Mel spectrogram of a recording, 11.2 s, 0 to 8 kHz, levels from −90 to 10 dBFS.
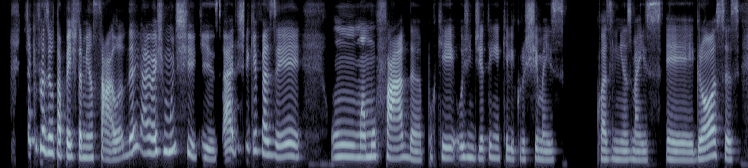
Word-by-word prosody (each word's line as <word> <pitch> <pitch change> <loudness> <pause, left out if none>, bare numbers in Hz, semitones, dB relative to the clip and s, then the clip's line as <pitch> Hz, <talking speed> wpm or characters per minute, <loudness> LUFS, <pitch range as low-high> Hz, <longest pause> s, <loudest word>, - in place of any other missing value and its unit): "Deixo - - -16
eu - - 0
aqui, 480 - -7
fazer 345 -6 +4
o - - +3
tapete 225 -3 +3
da 200 - +6
minha 195 0 0
sala", 175 -1 +2
daí, 290 +9 +1
ai, 275 -1 0
eu 265 - +6
acho 305 +1 0
muito 320 +5 +1
chique 210 - -2
isso: 165 - -8
"Ah - - +3
deixa 355 +4 -5
eu 320 -3 -4
fazer 220 -5 +1 0.4
uma 205 0 0
almofada", 185 -6 +3
porque 190 -2 -4
hoje 200 +1 -3
em - - -4
dia 180 -1 -4
tem 190 0 -6
aquele 180 -3 -8
crochê, 160 +1 -3
mais, 155 - -4 0.5
com 165 - -5
as 160 +1 -2
linhas, 160 -1 -5
eh, - - -11
mais 155 0 0 0.5
grossas, 175 -2 +2
200 Hz, 190 wpm, -24 LUFS, 170-235 Hz, 0.5 s, da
